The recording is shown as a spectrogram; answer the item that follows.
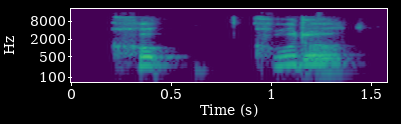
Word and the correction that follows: coddled: How do you say that? Coddled, like cuddling a child.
